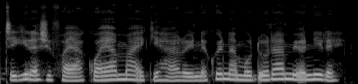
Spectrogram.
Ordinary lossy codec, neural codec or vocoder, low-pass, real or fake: none; none; none; real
